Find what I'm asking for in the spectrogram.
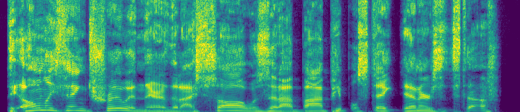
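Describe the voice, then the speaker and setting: A man hosting a talk radio show, raspy and torn-up in tone, rambling emphatically with loud bursts and low mutters. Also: big pitch swings, a little fast, no room sound. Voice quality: raspy, gravelly voice. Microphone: studio microphone.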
